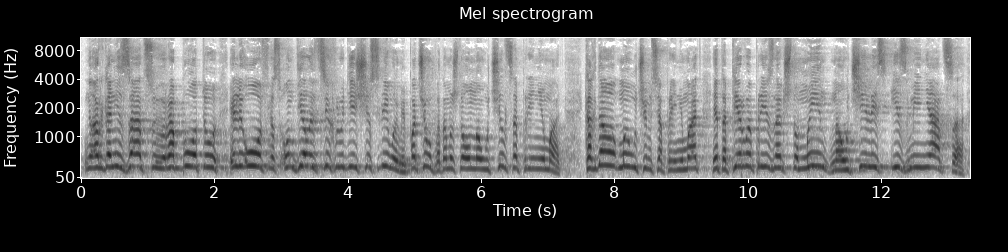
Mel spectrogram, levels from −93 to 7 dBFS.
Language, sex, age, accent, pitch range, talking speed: Russian, male, 40-59, native, 200-270 Hz, 115 wpm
